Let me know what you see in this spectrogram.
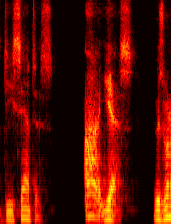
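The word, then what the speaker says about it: DeSantis: of Ron de santis saying pronouncing his name as D santis ah yes it was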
